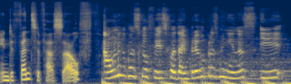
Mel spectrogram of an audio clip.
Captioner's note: speaking Portuguese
